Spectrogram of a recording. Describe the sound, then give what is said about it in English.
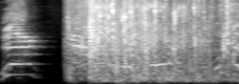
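A voice calls out, then after a brief silence a chair is slammed down with a sudden heavy crash, giving way to a loud, sustained wash of roaring noise. “Oh, yeah, it's a chair!”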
